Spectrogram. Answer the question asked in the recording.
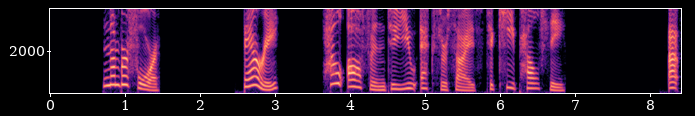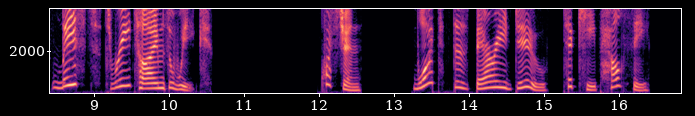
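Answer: He exercises at least 3 times a week.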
